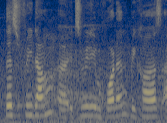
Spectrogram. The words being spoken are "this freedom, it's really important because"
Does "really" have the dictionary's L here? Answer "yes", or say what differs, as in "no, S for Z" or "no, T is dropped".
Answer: yes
